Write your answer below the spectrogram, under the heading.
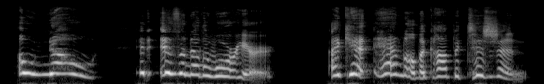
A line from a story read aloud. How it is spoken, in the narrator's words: giant sobs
